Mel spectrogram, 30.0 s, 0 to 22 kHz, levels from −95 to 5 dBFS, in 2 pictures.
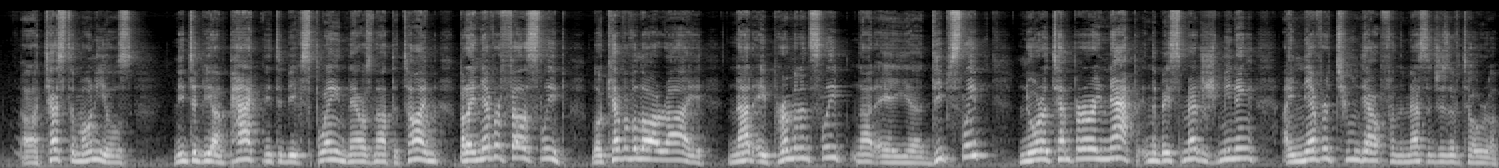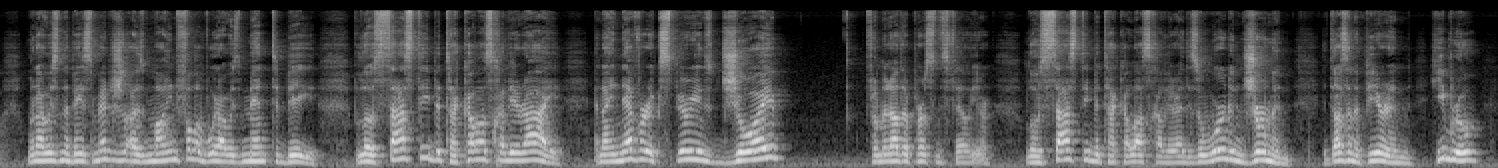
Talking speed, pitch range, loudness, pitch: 175 wpm, 155-210 Hz, -18 LUFS, 175 Hz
